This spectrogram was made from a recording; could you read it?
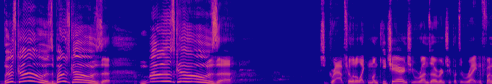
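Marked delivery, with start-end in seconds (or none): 0.1-4.7 put-on high, loud toddler shout for her show; toddler yelling. Father imitating his toddler yelling for her show, high and loud. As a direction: shriek it like a demanding toddler. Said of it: "yelling at the top of her lungs".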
